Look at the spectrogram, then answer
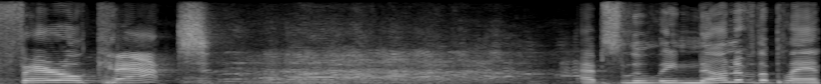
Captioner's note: audience laughing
